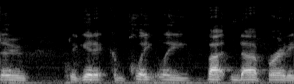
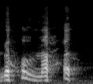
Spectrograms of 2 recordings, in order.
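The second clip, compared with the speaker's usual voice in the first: laughing denial; 10 semitones higher than usual. Retold or imitated. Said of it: "I tried to keep from laughing".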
